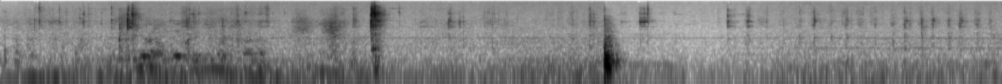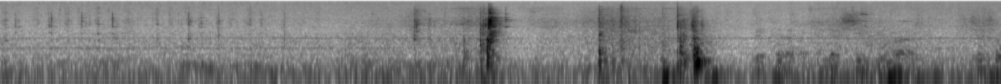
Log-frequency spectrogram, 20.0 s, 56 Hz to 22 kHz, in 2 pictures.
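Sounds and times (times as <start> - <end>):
metal tools ticking: 3.5 - 14.3.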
